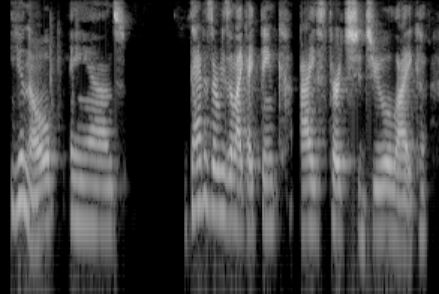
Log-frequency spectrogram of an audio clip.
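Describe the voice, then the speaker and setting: Speaking with a Brazilian accent, a woman with a fairly low pitch uses lively intonation at a fairly slow pace, leaving long, frequent pauses. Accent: Brazilian accent, noticeable. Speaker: medical sales rep. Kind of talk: interview podcast.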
